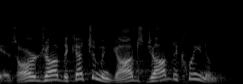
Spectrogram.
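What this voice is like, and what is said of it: Put-on East Texas accent. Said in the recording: “That is my best impression of your East Texas.”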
